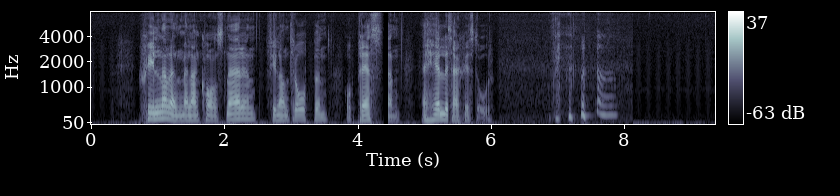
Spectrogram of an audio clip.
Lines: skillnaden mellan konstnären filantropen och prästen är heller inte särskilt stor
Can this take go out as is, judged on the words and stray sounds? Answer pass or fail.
fail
